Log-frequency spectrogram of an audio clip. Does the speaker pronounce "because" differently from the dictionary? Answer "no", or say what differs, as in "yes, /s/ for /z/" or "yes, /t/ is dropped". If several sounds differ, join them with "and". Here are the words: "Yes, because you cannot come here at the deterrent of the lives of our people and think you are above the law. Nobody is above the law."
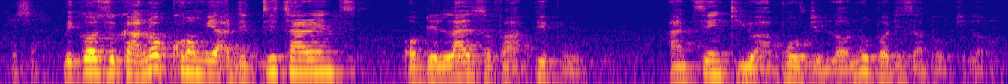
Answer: yes, /s/ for /z/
